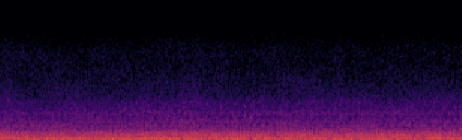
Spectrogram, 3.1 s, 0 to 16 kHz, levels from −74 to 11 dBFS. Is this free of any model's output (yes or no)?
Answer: no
